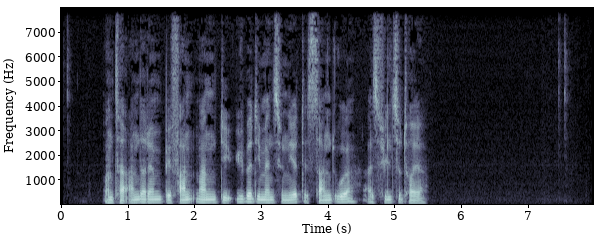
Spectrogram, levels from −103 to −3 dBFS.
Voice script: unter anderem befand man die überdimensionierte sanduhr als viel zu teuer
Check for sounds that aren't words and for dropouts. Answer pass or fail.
pass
